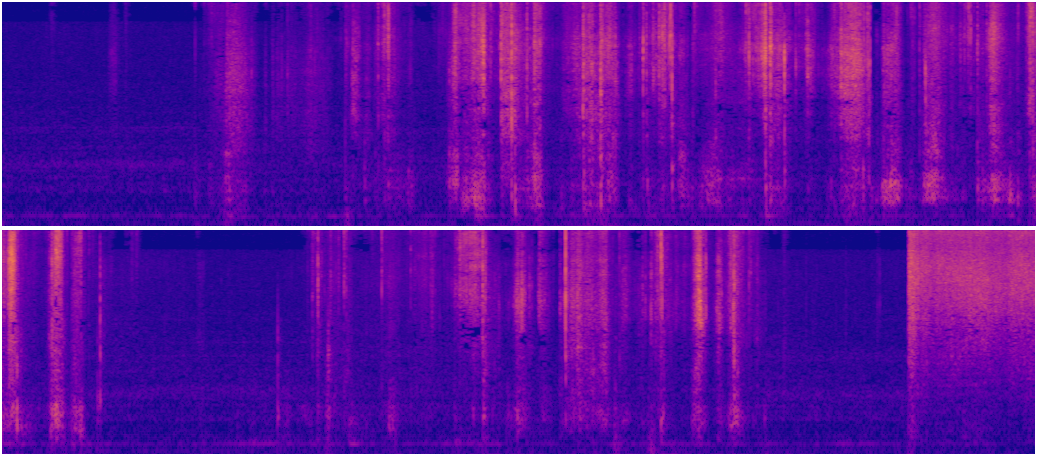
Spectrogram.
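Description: Masking tape crinkles and rustles as it is pressed onto a shoe.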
